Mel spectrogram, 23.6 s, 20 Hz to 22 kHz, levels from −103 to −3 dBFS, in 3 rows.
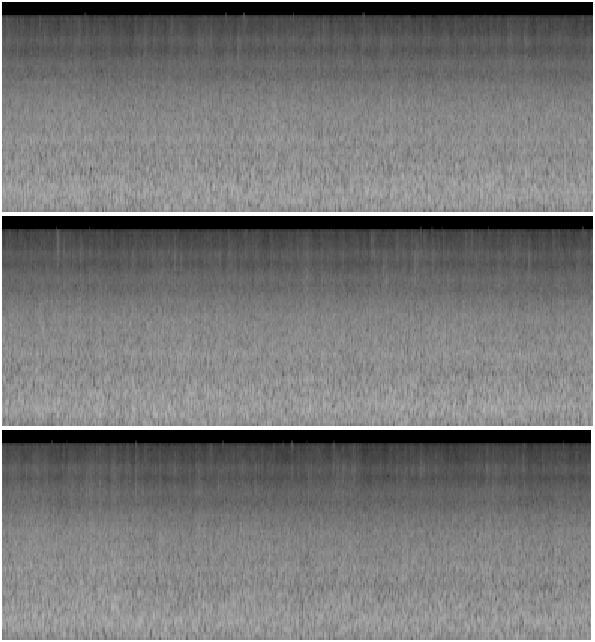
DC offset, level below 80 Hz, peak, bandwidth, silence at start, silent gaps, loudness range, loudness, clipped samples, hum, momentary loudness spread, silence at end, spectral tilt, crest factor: under 0.1%; -58 dBFS; -18 dBFS; 16.5 kHz; 0 s; none; 1 LU; -33 LUFS; under 0.1%; none; 2 LU; 0 s; -3 dB/octave; 16 dB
